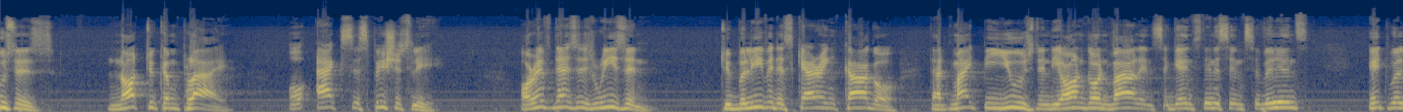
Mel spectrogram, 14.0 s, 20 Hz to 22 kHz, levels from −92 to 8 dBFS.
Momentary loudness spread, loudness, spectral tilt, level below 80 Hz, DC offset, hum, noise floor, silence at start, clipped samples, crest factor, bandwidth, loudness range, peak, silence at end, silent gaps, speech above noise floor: 11 LU; -15 LUFS; -3.5 dB/octave; -48 dBFS; 0.4%; none; -46 dBFS; 0 s; under 0.1%; 16 dB; 14 kHz; 3 LU; 0 dBFS; 0 s; none; 31 dB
